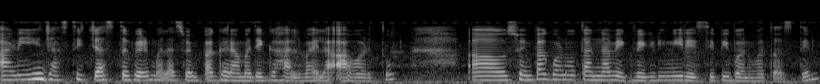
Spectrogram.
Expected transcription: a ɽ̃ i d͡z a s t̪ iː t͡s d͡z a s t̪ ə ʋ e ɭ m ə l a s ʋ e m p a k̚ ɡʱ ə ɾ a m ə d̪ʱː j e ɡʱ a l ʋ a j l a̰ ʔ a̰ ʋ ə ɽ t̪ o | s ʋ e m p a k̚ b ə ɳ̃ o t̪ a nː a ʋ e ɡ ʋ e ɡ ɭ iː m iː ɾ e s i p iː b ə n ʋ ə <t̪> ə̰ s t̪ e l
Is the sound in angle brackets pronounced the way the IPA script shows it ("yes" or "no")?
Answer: yes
